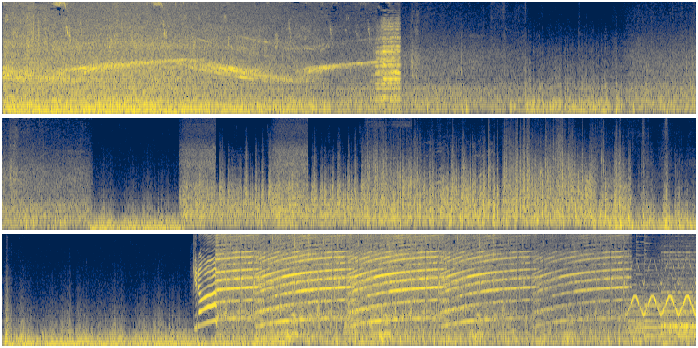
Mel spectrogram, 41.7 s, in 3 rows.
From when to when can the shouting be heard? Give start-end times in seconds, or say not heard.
31.6-32.1.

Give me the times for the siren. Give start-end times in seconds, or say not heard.
0.0-8.0, 32.0-41.6.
